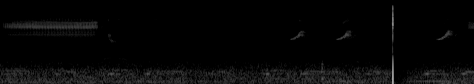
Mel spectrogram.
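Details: European greenfinch in a garden in Weener, East Frisia, far northwest Germany, June 2022: a drawn-out buzzy wheeze, then several short, high, down-slurred chirps, with a sharp click and low background rumble.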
